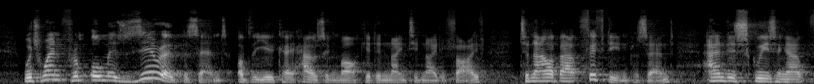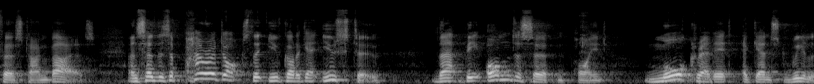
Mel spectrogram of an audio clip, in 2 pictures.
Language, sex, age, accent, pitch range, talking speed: English, male, 60-79, British, 120-175 Hz, 160 wpm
